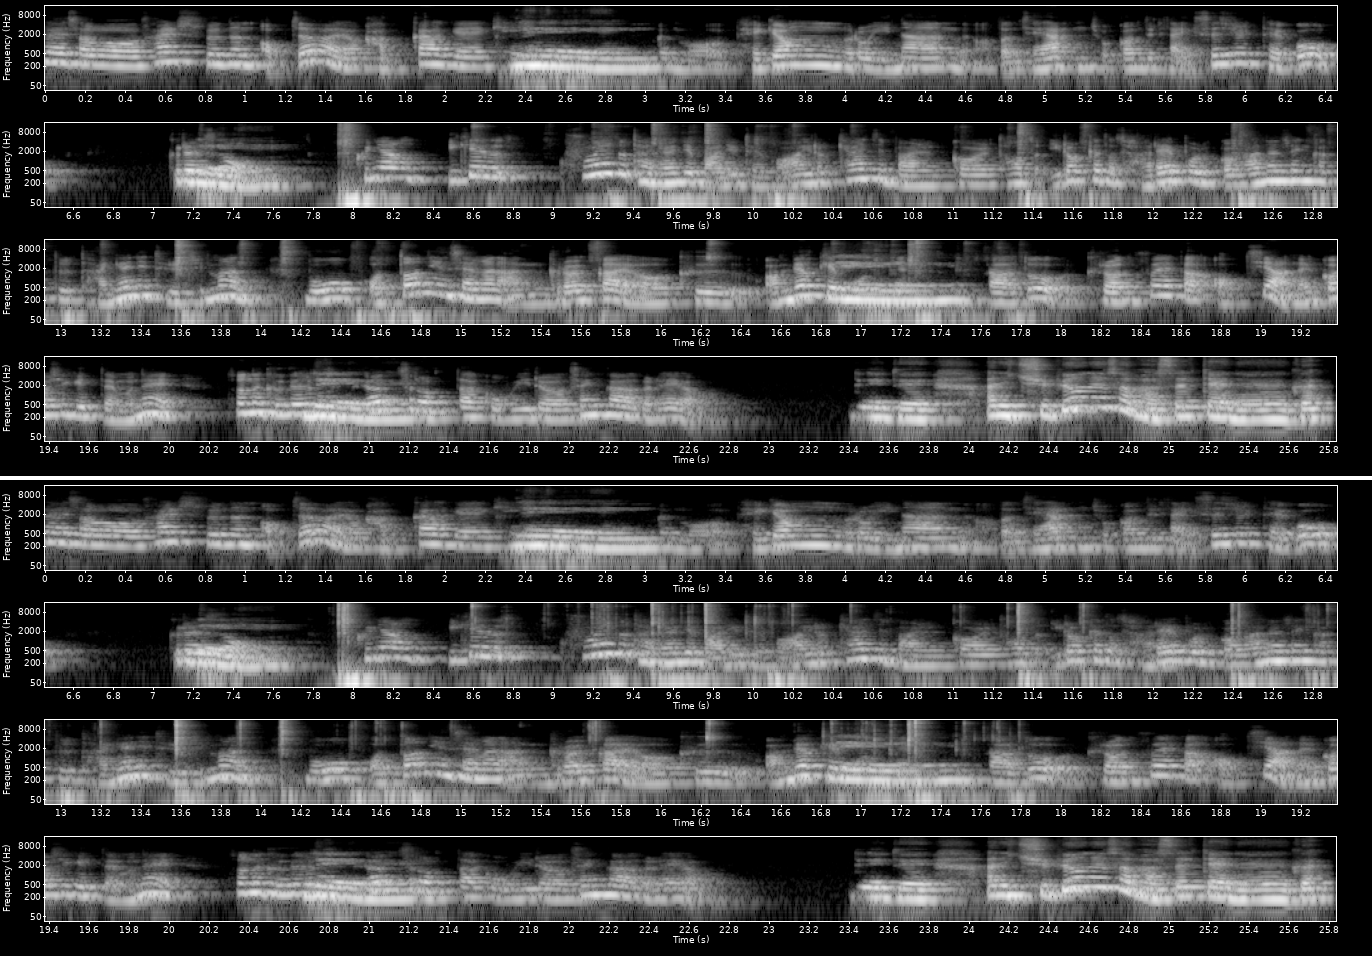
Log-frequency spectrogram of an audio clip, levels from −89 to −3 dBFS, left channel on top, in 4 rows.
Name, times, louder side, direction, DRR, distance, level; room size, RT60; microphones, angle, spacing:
voice 1, 0.0-2.5 3.1-5.1 5.4-6.4 7.1-7.5 8.0-8.8 9.1-20.0 20.3-22.7, left 3 dB, 75° left, 6 dB, 0.5 m, -28 dB
voice 2, 2.3-3.1 7.1-7.6 16.8-17.5 20.7-21.3 23.4-25.7, left 2 dB, 10° left, 2 dB, 0.4 m, -22 dB
sound 1, 7.9-8.1 8.6-13.3 13.6-15.8 16.2-16.3 16.7-17.8, right 2 dB, 55° right, 0.4 m, -33 dB
2.5 x 2.0 x 3.1 m, 0.40 s
head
